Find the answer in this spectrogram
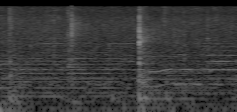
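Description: Soft background music with steady held notes, over three light clicks about two-thirds of a second apart, the last one loudest: jumper wires being pushed into a solderless breadboard.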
